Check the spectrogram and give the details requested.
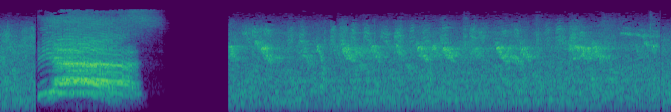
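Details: Great tit (Parus major) nestlings in rural France, fed by a parent, keep up a dense, high, hissing chorus of rapid begging chirps, after a loud cry and a brief silence at the start.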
